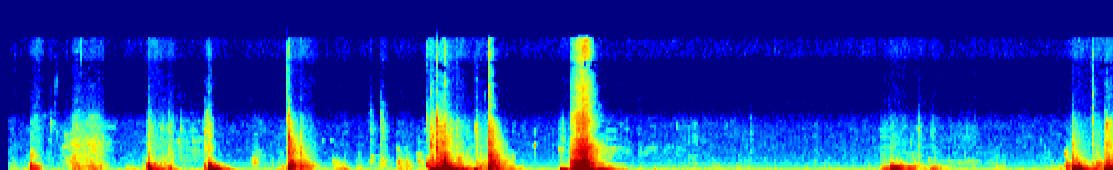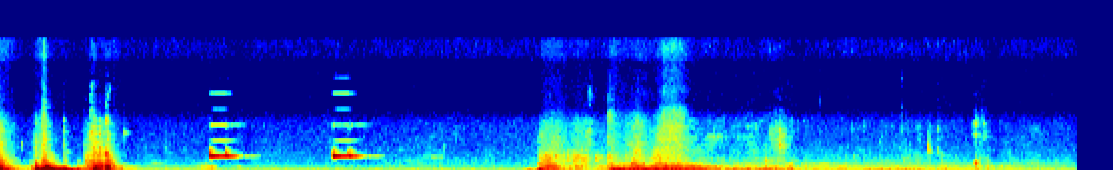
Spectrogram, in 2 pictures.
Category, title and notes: Sound effects > Objects / House appliances
Person using microwave and pushing the buttons on it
